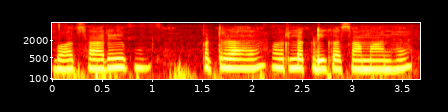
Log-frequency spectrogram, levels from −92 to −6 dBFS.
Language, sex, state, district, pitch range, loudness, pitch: Hindi, female, Jharkhand, Deoghar, 210-230 Hz, -18 LUFS, 225 Hz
